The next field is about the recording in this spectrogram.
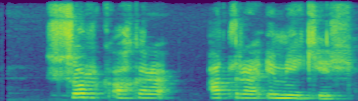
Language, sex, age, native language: Icelandic, female, 10, Icelandic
